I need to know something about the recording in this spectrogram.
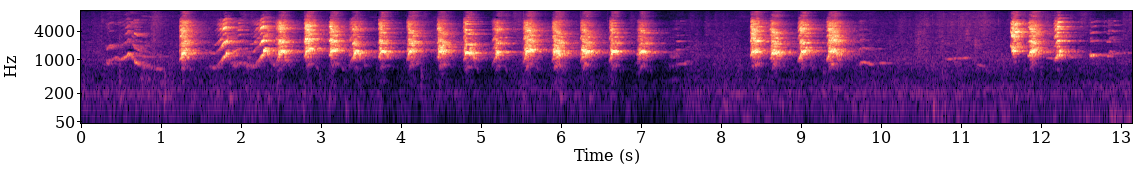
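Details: Miniature Dachshund (Canis familiaris), a black-and-cream male puppy born 25 February 2017, yaps in quick, high, sharp yips, about three a second.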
